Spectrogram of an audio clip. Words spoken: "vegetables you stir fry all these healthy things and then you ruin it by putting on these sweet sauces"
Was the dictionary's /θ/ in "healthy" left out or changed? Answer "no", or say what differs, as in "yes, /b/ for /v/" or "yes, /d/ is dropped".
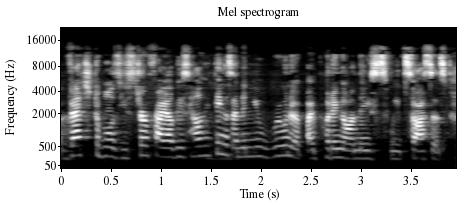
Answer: no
